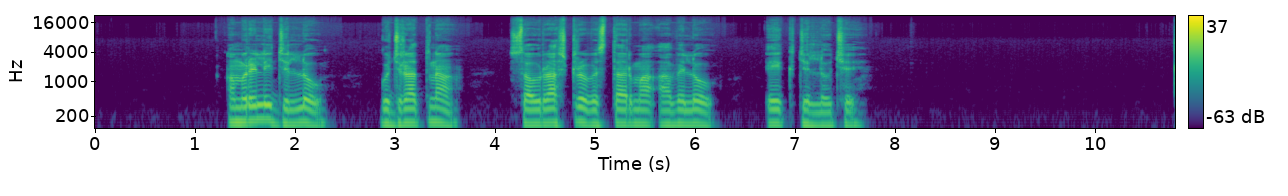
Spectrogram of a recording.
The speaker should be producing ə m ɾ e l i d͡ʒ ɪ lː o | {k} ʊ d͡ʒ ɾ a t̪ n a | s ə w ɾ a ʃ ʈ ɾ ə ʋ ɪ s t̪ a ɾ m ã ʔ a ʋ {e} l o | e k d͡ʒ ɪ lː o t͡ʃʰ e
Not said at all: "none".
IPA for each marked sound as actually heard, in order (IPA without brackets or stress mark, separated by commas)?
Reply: ɡ, e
